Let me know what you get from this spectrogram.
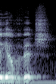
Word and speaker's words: Jovovich: So uh, this film is about uh, Milla Jovovich.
